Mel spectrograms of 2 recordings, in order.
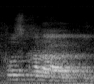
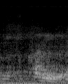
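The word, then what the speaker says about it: Toscana: 그리고 여기도 토스카나 이태리 발음으로는 토스카나인데 이제 영어식으로는 투스카니로 해서 피에몬테 요 지역이 요게 바롤로라고 여기 하나 있습니다.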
